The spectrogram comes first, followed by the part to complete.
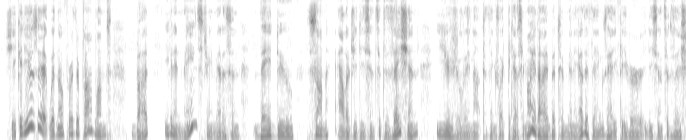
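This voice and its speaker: A man with a low, gravelly, somewhat husky voice walks a caller through natural-medicine advice. His delivery swings up and down in pitch as he explains, polite and earnest. The sound is dark and dry, close to the mic. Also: big pitch swings, normal speed, no room sound. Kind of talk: radio call-in advice.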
